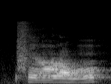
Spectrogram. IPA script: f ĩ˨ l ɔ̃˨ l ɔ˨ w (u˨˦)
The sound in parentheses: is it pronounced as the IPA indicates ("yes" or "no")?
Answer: no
